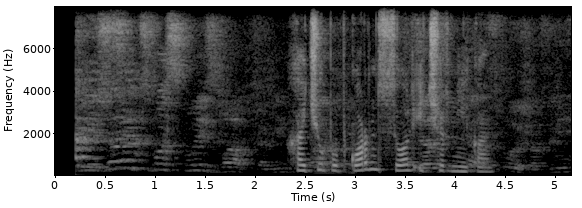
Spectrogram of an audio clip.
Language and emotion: Russian, neutral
